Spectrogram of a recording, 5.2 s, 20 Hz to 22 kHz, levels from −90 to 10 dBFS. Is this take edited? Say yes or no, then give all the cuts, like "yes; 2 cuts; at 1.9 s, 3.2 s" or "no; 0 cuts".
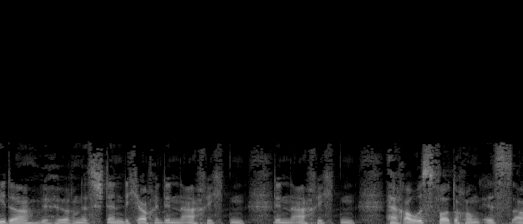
yes; 1 cut; at 2.7 s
